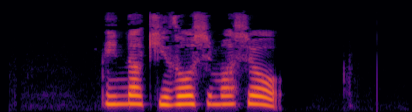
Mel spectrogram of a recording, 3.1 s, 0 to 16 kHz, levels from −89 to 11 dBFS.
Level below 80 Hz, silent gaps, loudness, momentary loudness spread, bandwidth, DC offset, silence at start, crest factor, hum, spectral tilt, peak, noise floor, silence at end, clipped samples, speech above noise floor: -80 dBFS; none; -20 LUFS; 7 LU; 10.5 kHz; under 0.1%; 0.8 s; 16 dB; none; -4 dB/octave; -6 dBFS; -71 dBFS; 1 s; under 0.1%; 52 dB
